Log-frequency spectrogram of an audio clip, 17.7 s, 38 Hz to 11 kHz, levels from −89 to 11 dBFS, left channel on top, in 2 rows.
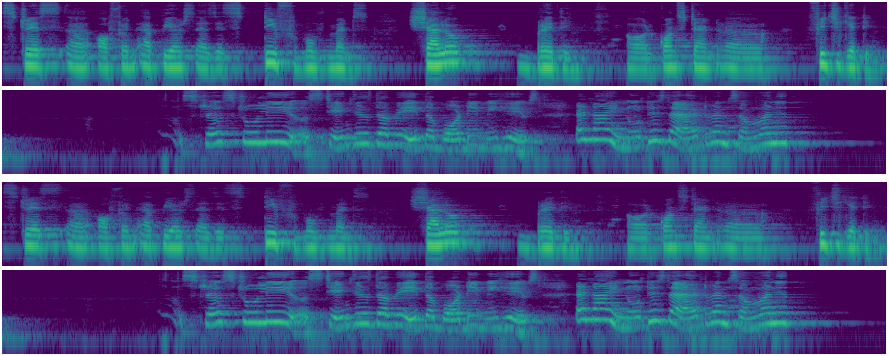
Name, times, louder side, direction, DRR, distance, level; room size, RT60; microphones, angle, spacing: voice 1, 0.0-3.6 4.1-4.7 5.2-5.8 6.2-7.7 8.1-8.8, left 3 dB, 75° left, 1.0 m, -29 dB
voice 2, 10.6-14.2 14.6-16.7, right 2 dB, 25° right, 1.0 m, -29 dB
26.0 x 17.0 x 7.8 m
head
